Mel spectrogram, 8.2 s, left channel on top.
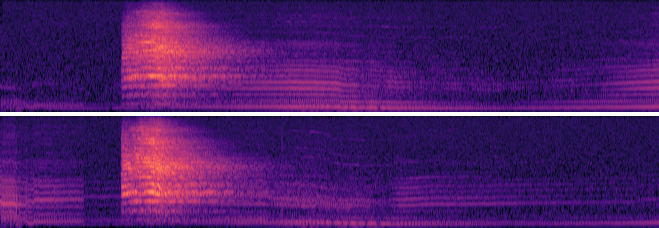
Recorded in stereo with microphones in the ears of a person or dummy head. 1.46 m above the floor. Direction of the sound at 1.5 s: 65° right (ahead or behind).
